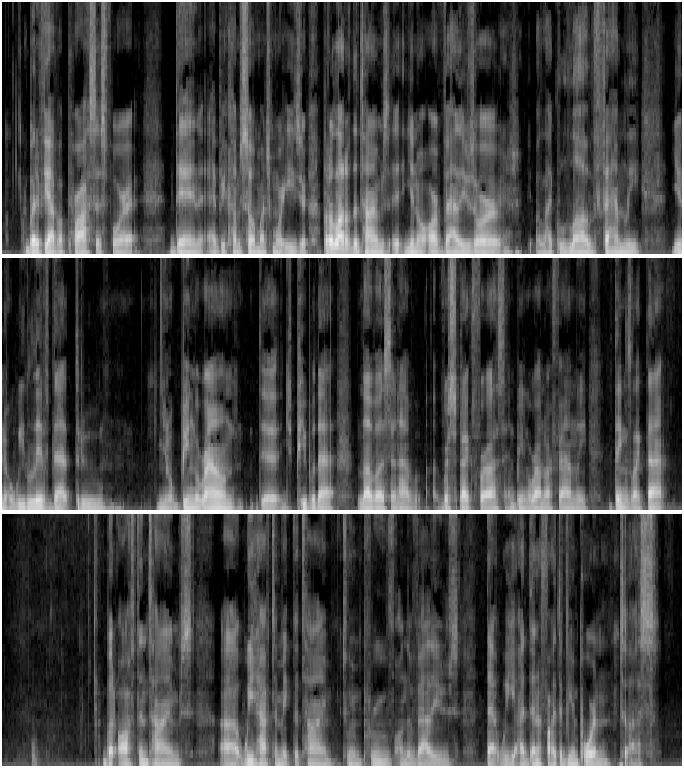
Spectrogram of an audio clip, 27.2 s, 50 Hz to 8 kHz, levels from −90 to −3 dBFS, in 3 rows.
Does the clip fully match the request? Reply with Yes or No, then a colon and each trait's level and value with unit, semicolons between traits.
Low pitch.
Yes: very low, 90 Hz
